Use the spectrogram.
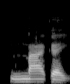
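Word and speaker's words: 長い: কাঞ্জিটা কি পরিমাণ ব্যবহার এটা হচ্ছে নাগাই। এটা চাইনিজ উচ্চারণ হচ্ছে চৌ।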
